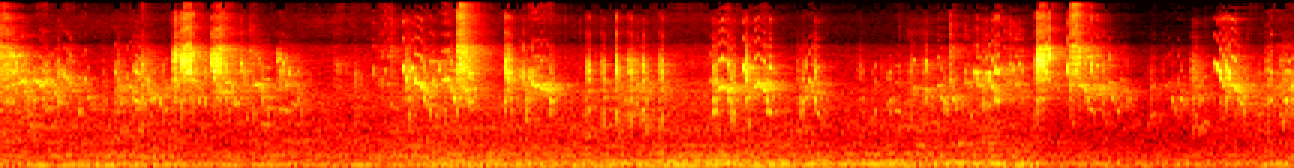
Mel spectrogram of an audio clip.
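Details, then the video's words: Pet budgerigars chattering and singing: sharp squawks and rasping chirps in clusters, some notes piercing and loud, with a steady low hum behind. "Singing budgie | budgies sounds"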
